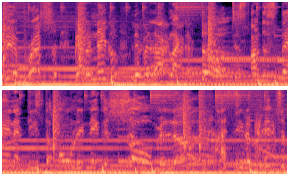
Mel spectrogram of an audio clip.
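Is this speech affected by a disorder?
No.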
